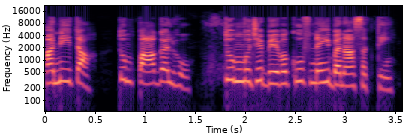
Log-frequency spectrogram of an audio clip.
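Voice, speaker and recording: An actress dubbing a scheming young mistress with a sweetly fake manner. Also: female voice, high voice, normal speed, fairly bright tone, dry recording, clean studio sound. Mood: humiliated. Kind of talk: Hindi dub of a drama.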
